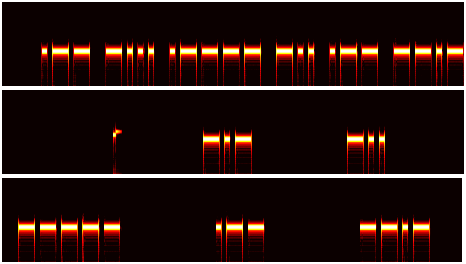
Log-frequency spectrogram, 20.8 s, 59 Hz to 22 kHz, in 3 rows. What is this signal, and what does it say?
Morse code, heard as a keyed tone, about 15 wpm, spaced as for 8 wpm, 700 Hz. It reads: WB1DWQ KD0WQ
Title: USA Call Signs - 6 Characters - 6x Character Spacing - 15wpm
